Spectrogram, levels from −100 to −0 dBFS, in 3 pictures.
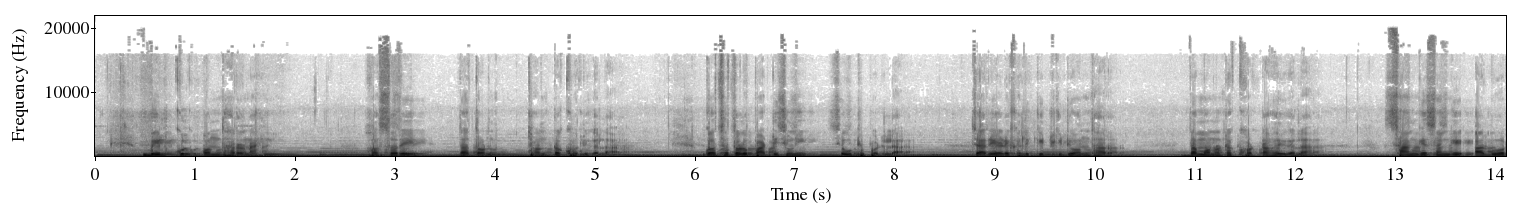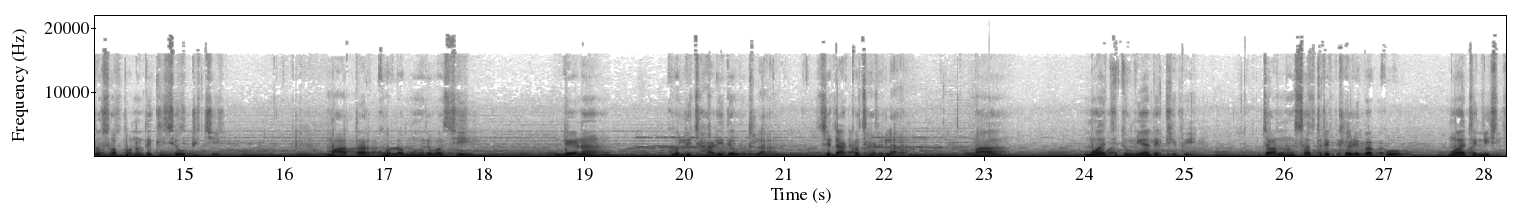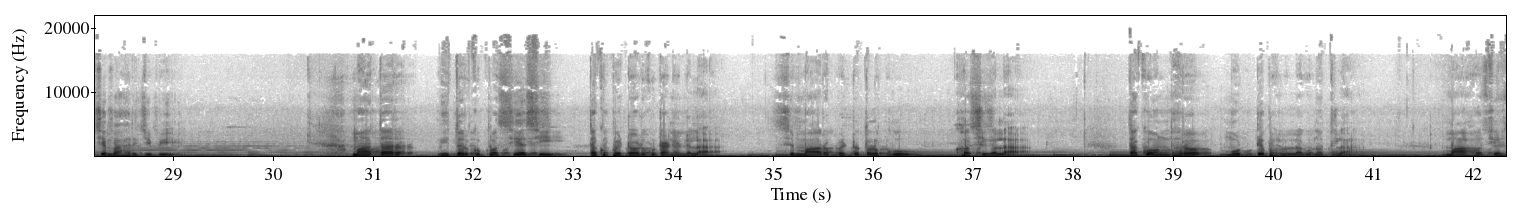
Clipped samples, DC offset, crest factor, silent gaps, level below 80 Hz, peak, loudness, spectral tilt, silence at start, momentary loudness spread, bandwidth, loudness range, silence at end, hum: under 0.1%; under 0.1%; 16 dB; none; -28 dBFS; 0 dBFS; -16 LUFS; -8.5 dB/octave; 0 s; 12 LU; 19 kHz; 2 LU; 0 s; none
